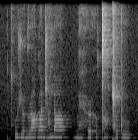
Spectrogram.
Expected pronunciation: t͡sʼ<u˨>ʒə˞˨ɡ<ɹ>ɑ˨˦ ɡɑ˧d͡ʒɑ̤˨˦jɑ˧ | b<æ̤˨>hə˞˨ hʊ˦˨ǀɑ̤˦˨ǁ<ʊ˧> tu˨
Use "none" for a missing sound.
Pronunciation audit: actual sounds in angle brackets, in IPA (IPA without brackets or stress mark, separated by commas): u˨, ɹ, æ̤˨, ʊ˧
